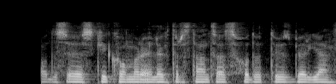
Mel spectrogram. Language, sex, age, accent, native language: Uzbek, male, 18-24, Toshkent viloyati, Uzbek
